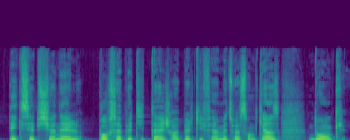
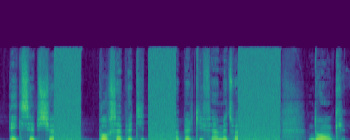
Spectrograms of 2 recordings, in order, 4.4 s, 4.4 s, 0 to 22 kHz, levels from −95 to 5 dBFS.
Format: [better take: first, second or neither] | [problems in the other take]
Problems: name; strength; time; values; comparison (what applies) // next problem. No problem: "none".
first | audio cutting out; filled with static; at 0.5 s, at 2 s and at 3 s for 0.5 s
